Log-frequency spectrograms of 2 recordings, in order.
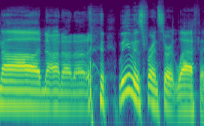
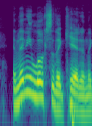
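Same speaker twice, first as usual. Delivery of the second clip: normal talking voice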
